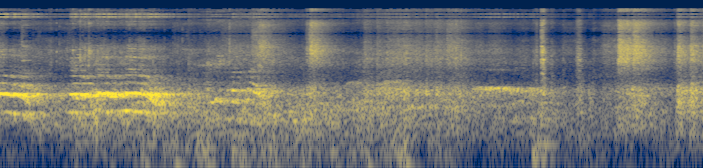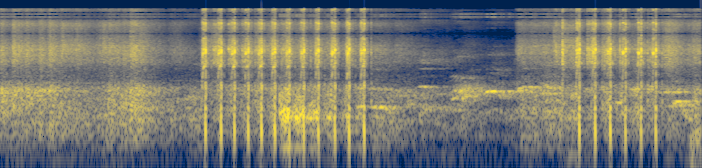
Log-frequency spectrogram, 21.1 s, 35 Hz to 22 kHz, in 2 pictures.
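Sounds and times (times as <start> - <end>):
airsoft gun firing rapidly: 13.6 - 16.2, 19.0 - 20.9.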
